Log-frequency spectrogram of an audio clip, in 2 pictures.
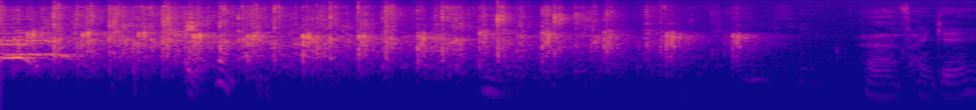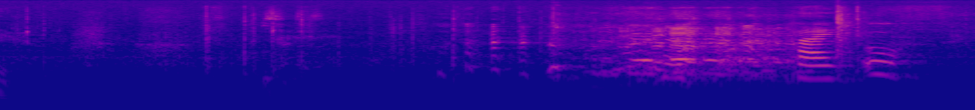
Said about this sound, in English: Great. Let's give him a clap.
